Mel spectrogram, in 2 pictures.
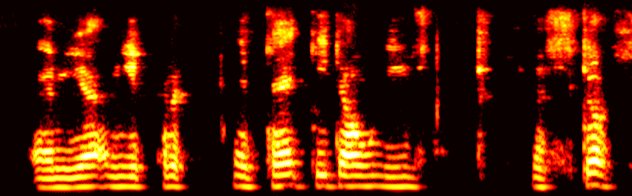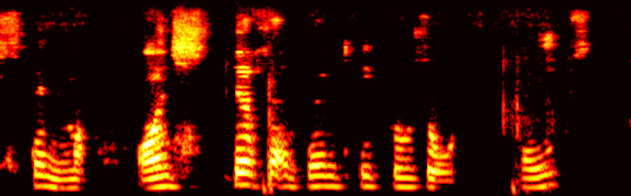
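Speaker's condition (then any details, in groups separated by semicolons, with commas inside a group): Cerebral palsy; unable to walk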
